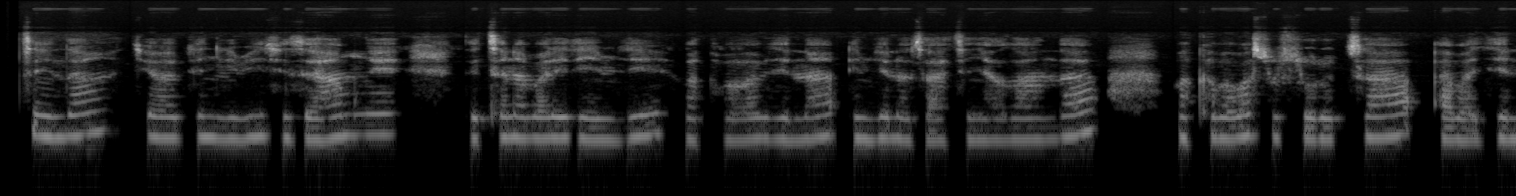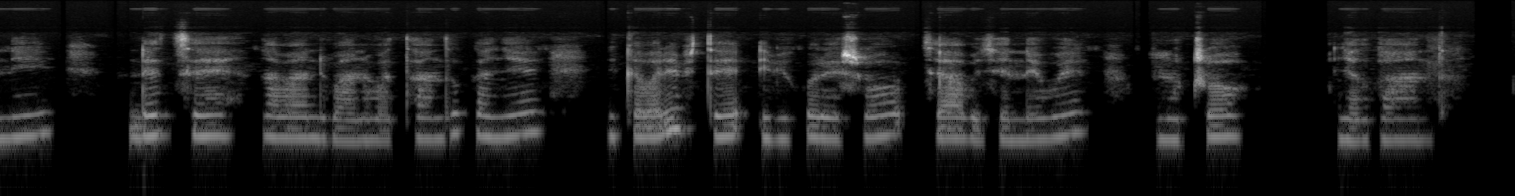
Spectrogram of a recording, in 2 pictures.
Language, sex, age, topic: Kinyarwanda, female, 25-35, government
